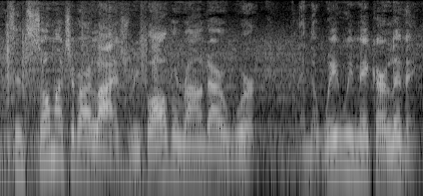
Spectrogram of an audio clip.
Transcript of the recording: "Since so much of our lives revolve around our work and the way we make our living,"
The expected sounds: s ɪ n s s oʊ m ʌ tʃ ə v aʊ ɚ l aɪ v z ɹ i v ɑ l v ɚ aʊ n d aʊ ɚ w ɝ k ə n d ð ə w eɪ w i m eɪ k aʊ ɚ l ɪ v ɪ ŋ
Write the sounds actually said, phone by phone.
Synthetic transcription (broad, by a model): s ɪ n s s oʊ m ʌ tʃ ə v aʊ ɚ l aɪ v z ɹ i v ɑ l v ɚ aʊ n d aʊ ɚ w ɝ k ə n ð ə w eɪ w i m eɪ k aʊ ɚ l ɪ v ɪ ŋ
